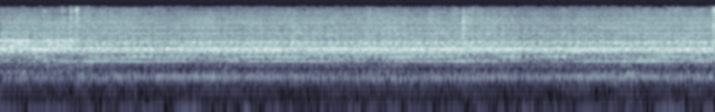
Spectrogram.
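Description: Pillar drill running steadily with a hole saw in the chuck: an even motor hum made of several fixed tones, without a pause.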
